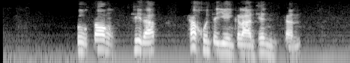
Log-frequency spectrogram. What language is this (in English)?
Thai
